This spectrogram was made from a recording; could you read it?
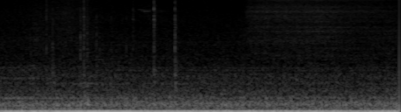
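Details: Engine with hydraulic lifters, treated with an oil additive to quiet lifter knock, idling with the temperature needle just rising: low steady rumble, no ticking or rustling from the top end; normal idle.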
